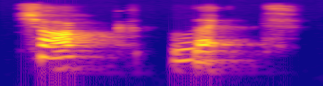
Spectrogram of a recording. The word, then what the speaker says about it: chocolate: chocolate, Chocolate. Chocolate. E final também não.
